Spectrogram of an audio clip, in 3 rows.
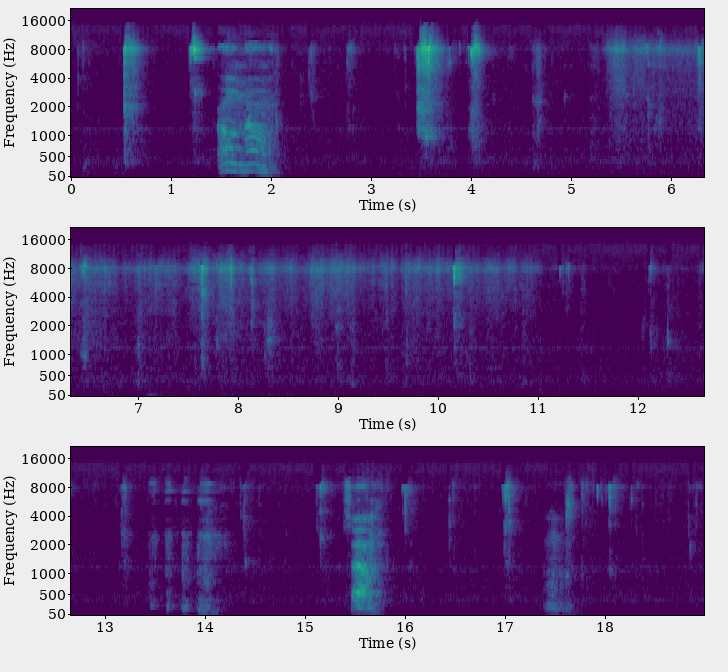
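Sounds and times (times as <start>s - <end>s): tortilla chip crunching: 5.7s - 11.4s.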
